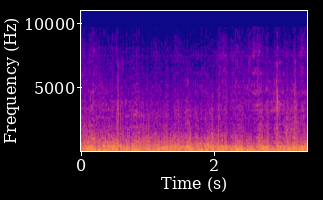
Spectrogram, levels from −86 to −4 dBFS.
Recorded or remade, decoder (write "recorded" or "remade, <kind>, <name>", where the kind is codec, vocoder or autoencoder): remade, vocoder, WaveNeXt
